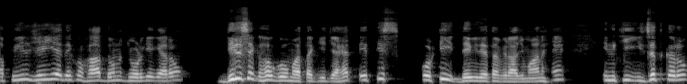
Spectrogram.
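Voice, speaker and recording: With lively intonation and a dark, mellow tone, a man speaks at a moderate pace in a high pitch. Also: quiet background. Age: 40s. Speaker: cow shelter caretaker and activist; interviewee. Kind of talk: on-site interview. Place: farm. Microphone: lapel.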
